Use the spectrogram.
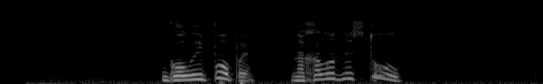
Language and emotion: Russian, positive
